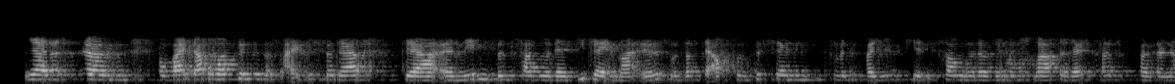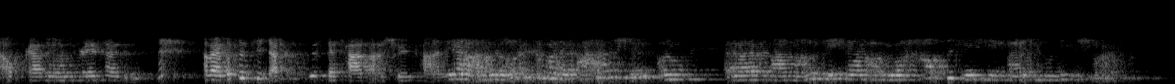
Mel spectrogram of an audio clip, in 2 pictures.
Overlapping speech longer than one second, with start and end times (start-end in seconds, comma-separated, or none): 16.2-17.8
